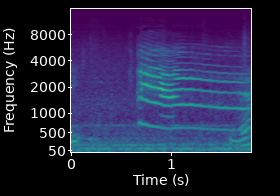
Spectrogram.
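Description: A cat lets out a single loud, drawn-out meow close by, under a low background rumble.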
